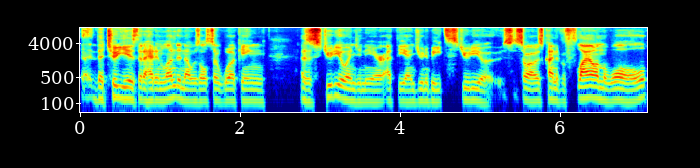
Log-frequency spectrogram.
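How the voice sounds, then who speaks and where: Very fast and monotone with flat intonation, a man talks at medium pitch in a very clean recording with a silent background and a dry, close sound with no echo. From Australia, Canberra. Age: 30s. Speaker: DJ and music producer. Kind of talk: interview. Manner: casual, hesitant with fillers.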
